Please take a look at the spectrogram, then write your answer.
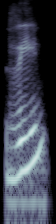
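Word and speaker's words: ह्रीं: रीम श्रीम और क्लीम। रीम होता है HREEM, जिसमें H साइलेंट है।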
